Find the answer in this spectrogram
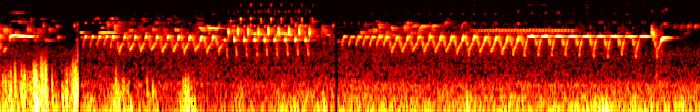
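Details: Singing canary. A few low thumps come first, then long rolling trills of quick swooping notes. Buzzy, chattering passages and a steady high whistle follow, and the song closes on an abrupt upward note.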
